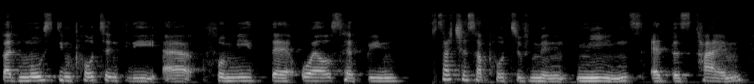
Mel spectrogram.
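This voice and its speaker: A woman with a hoarse, croaky voice presenting an online class from home over a video call, talking earnestly with many fillers and restarts. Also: low-pitched, fairly even intonation, takes it slowly, hardly any pauses, dark tone. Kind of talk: casual spoken class talk.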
